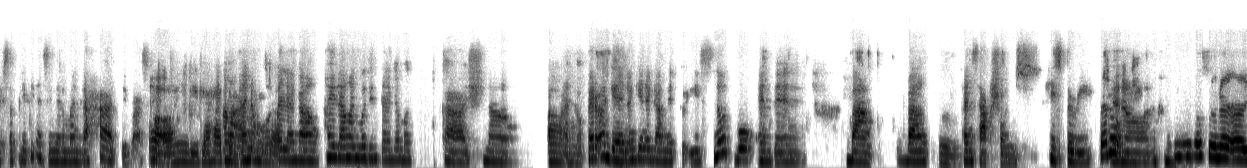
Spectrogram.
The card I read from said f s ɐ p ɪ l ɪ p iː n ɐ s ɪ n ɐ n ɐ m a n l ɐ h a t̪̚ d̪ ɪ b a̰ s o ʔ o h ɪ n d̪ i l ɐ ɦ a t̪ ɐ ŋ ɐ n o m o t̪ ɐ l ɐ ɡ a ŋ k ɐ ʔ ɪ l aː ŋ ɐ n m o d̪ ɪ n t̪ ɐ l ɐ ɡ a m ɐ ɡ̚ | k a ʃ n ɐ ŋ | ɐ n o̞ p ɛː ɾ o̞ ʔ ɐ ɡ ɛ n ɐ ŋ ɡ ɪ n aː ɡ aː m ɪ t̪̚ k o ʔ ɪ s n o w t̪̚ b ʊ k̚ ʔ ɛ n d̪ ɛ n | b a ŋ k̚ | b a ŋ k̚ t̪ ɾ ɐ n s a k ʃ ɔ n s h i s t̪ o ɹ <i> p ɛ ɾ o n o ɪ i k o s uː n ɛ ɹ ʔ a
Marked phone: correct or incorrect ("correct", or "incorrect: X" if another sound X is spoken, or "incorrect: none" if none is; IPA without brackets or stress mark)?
correct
